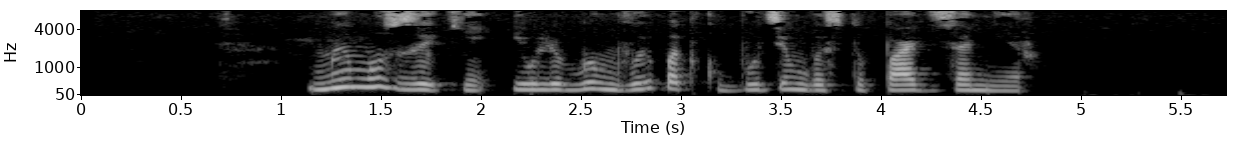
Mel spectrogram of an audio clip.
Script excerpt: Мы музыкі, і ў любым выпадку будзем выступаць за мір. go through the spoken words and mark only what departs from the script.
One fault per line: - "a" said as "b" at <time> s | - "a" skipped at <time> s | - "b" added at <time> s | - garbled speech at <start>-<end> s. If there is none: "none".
none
